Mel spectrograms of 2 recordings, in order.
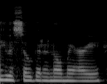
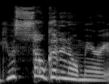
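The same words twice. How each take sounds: First: Quiet repeat. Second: Excited praise. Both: Real, not acted.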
